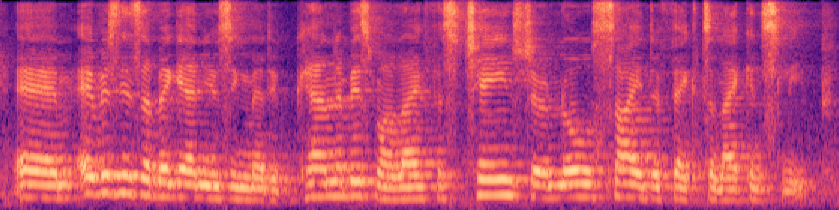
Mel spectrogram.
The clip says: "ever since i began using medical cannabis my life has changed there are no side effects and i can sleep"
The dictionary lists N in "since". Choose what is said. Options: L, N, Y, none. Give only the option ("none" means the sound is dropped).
N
